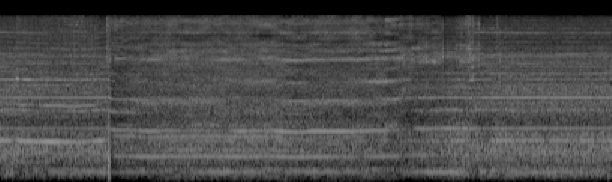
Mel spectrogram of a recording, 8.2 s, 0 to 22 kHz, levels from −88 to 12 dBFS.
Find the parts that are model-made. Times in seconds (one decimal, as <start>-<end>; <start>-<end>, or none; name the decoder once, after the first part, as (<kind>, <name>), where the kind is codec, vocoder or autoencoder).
1.7-5.9 (autoencoder, DAC-VAE)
